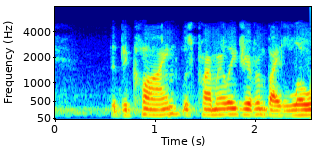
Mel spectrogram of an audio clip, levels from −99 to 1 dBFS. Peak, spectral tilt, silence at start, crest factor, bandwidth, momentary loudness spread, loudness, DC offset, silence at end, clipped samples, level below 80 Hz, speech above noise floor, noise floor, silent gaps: -4 dBFS; -12 dB/octave; 0.55 s; 16 dB; 5.2 kHz; 12 LU; -21 LUFS; under 0.1%; 0 s; under 0.1%; -74 dBFS; 27 dB; -47 dBFS; none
